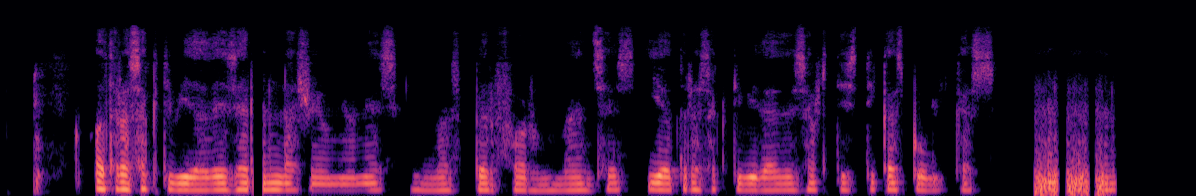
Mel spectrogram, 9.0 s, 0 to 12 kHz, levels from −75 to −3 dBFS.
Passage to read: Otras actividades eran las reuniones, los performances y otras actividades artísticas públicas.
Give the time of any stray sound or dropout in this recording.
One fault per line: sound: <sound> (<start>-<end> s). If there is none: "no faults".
sound: dropout (1.9-2.0 s)
sound: laugh (7.8-8.4 s)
